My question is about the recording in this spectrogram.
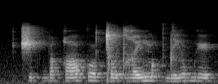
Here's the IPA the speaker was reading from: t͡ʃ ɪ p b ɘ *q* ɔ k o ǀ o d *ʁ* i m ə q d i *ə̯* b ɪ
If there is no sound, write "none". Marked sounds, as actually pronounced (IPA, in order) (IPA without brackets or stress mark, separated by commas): q, ʁ, ʊ̯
